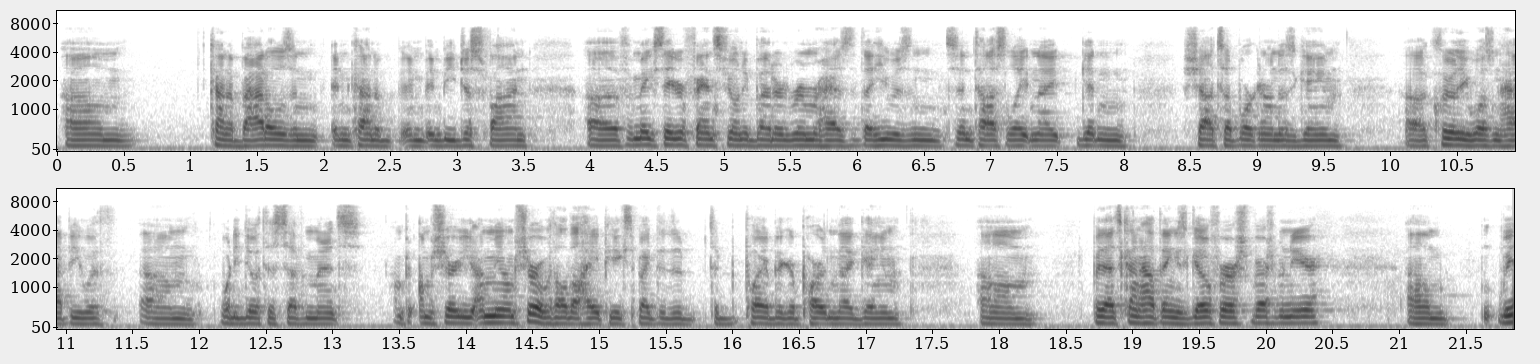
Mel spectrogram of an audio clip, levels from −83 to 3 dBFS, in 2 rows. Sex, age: male, 20-39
